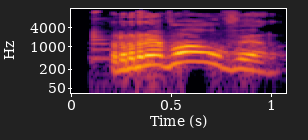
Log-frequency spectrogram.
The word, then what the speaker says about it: revólver: revólver sor éter hambúrguer revólver Agudo ó você não ficar revolver aí é verbo Senior circunflexo no e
